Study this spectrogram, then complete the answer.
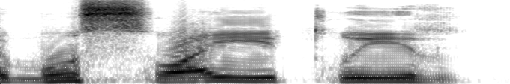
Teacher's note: This ta we read in heavy sound and ra we read in light sound, because when we stop, so ra comes with sukoon sign and there will be kasra before the ra.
